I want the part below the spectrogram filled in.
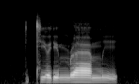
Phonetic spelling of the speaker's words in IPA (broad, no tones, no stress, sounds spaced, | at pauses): tʲ ɵ ɾʲ ʉ m ɭ æ m i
